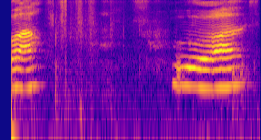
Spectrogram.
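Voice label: "juan1", Mandarin Chinese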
